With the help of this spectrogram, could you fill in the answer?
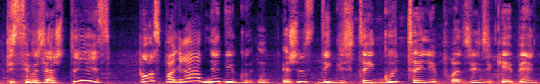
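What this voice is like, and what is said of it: Québécois French accent. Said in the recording (French): “Un bel accent québécois”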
